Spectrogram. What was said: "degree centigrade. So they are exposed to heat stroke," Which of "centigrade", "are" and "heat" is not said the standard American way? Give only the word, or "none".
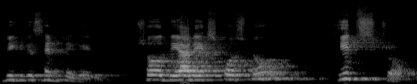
centigrade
